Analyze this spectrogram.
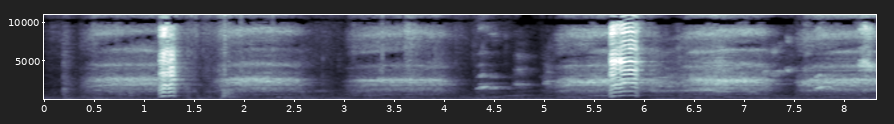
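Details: A young male red-shouldered macaw chick, hand-fed three times a day, gives a steady hissing rasp broken by two loud, harsh screeches about four seconds apart.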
